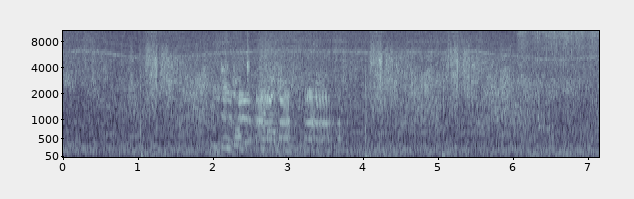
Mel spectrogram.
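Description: A hovering craft's engine hums steadily.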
